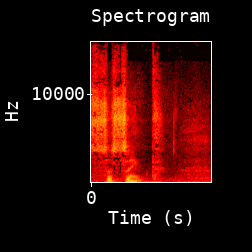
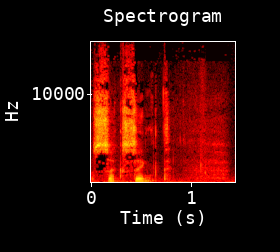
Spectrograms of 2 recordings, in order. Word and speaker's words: succinct: succinct by the way that's the correct way to pronounce that word not succinct it's like success succinct uh in her own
